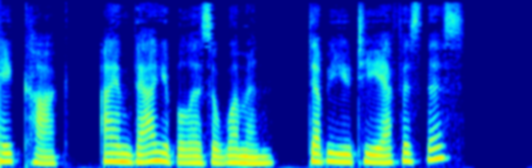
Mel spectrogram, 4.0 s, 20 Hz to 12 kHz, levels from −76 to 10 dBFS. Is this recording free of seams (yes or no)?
yes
